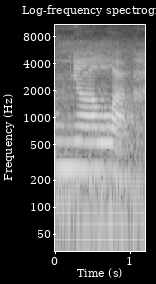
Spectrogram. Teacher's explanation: Nah, coba teman-teman perlahan dan rasakan ee bagian tengah lidah. Bagian tengah lidah kalian ini menempel di langit-langit mulut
